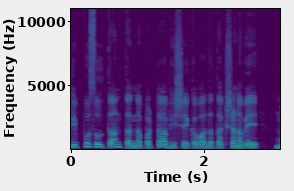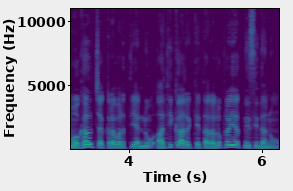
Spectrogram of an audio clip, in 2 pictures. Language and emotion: Kannada, neutral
